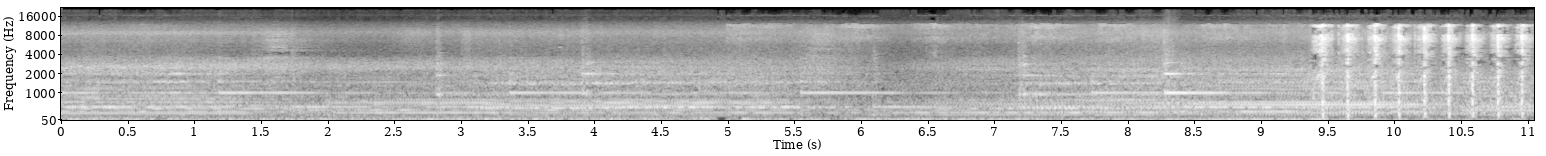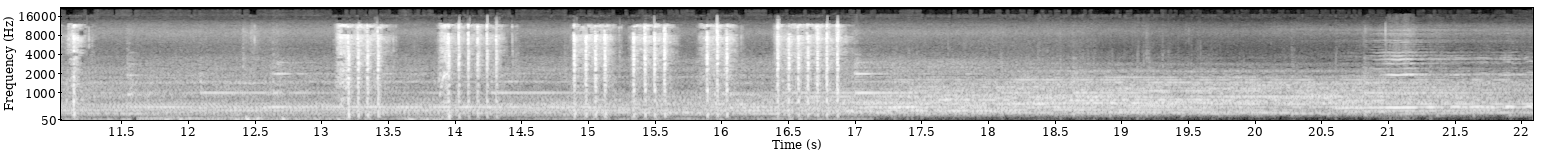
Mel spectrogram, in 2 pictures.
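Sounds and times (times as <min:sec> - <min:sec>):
background music: 0:00.0 - 0:22.0
airsoft gun firing bursts: 0:13.1 - 0:17.0.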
